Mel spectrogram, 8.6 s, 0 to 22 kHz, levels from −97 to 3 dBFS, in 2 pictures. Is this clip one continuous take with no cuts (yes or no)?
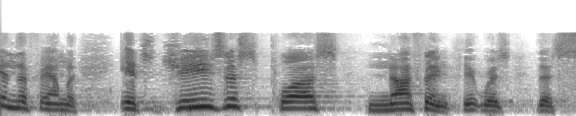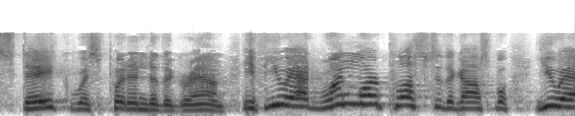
no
